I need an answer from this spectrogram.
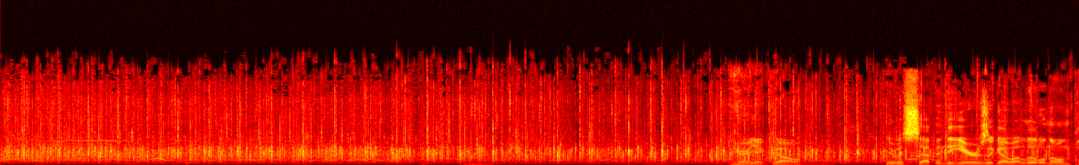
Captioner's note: applause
